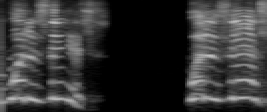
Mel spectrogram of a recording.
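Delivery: put-on, very high, shrill scolding yell. Recalling being scolded over a report card, the speaker retells Walter Payton's yell. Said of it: "And he's yelling at me".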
